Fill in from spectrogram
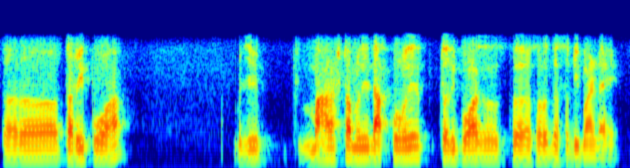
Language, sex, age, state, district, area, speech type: Marathi, male, 30-45, Maharashtra, Nagpur, urban, conversation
